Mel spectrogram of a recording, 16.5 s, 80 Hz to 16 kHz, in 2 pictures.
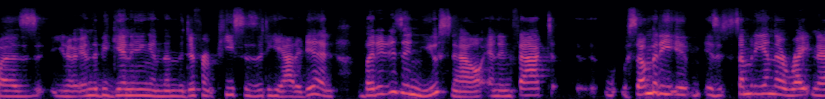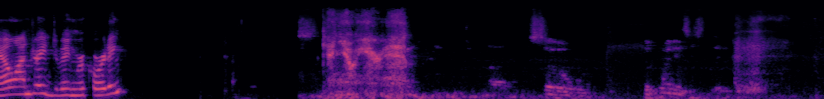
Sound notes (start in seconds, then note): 11.3 whispers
